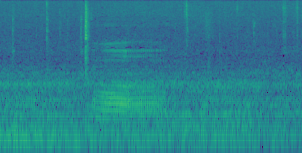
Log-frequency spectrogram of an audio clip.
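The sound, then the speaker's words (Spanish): Steady car engine drone and road rumble while driving, a continuous low hum with no clear breaks. “Como verán, estoy nuevamente manejando, estoy yendo a recoger a mi hijo”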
